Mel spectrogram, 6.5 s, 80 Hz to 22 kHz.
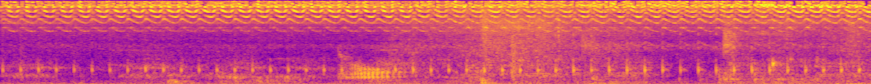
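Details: Dell B2375dfw laser printer, little used, not waking from sleep, hissing near the electronics at power-on, CMOS battery replaced. A faint train of evenly spaced high beeps over a low hum from the printer speaker: unexplained electronic tone.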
